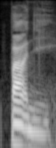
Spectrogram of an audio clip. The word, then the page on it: pa7zi: Apatani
